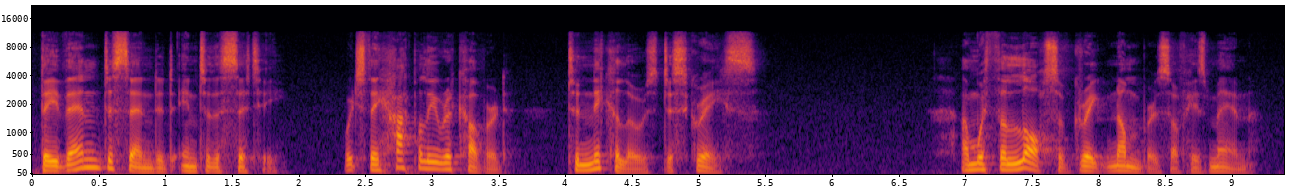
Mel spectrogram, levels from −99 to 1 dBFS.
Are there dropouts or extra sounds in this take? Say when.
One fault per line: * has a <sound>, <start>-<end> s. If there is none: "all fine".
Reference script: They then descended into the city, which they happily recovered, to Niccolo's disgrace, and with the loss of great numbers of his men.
all fine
